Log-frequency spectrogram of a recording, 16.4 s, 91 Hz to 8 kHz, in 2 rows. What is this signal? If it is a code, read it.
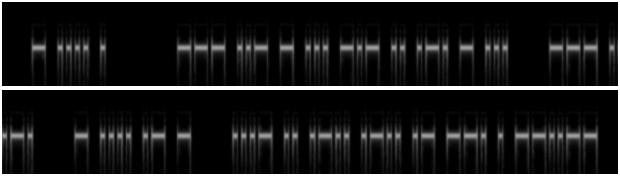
Morse code, heard as a keyed tone, about 21 wpm, 700 Hz. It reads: THE OUTSKIRTS OF THAT VILLAGE,
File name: Book One / 12-Chapter 12 - 21 WPM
